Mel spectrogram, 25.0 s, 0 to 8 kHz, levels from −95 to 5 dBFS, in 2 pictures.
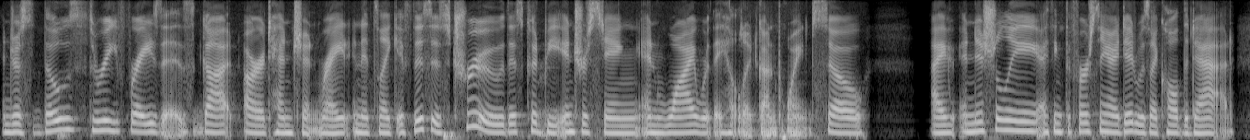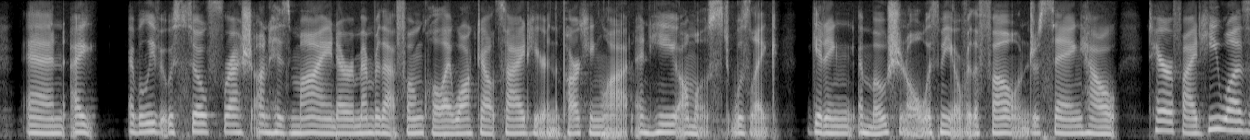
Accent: American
